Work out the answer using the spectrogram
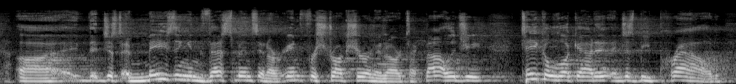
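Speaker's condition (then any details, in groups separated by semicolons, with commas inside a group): No condition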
